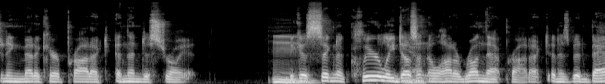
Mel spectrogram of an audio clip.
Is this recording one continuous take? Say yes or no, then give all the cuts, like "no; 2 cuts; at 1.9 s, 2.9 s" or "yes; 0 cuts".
yes; 0 cuts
